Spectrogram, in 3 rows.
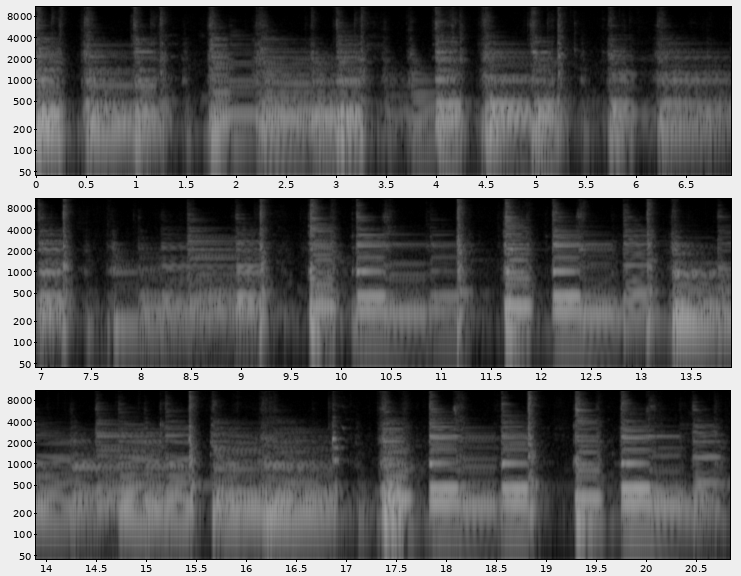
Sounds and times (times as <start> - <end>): Acoustic guitar: 0.0 - 20.8.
